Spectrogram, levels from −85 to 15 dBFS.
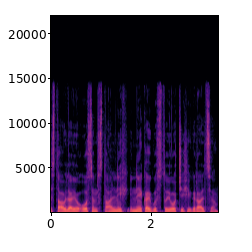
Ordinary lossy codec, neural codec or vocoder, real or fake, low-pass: none; none; real; 14.4 kHz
